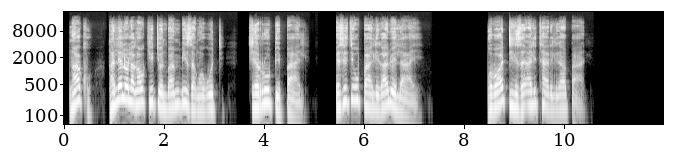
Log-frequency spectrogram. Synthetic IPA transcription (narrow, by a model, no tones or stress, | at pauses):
ŋakʰɔ | ŋalɛlɔlaŋauɡ̥ʱid̥ʱiɔnβam̩βizaŋoɣutʰi̥ | ʒ̥ʱerub̥ʱib̥ʱaːli | βes̬itʰiub̥ʱaliɣalwɛlaːjɛ | ŋɔβawad̥ʱilizɛalitʰaɾiliɣab̥ʱa̰ːli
